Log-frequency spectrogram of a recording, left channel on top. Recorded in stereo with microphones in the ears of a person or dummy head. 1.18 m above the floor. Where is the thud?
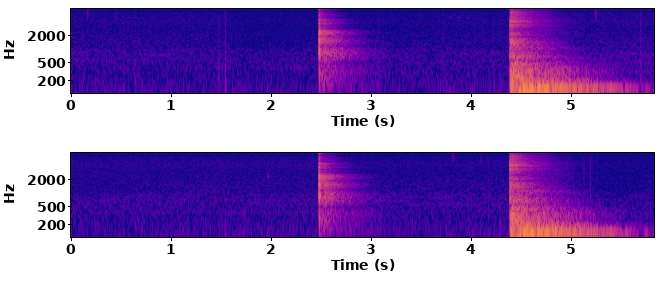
10° right (ahead or behind), 3.5 m.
